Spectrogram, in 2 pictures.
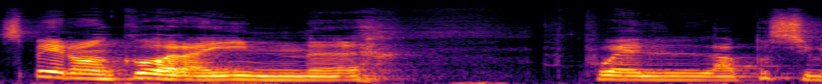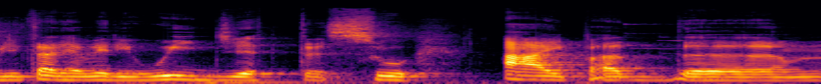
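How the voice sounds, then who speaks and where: A man's bright, sharp tone sits at a fairly high pitch as he talks at a fairly slow pace. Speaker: tech podcaster and writer. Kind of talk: casual solo podcast. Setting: sitting at a desk. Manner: relaxed, natural.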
